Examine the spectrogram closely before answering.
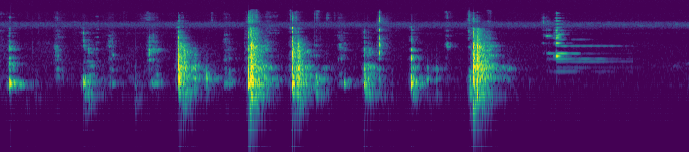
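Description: Hands kneading soft wheat-flour chapati dough in a stainless steel bowl: about ten knocks and presses of the dough against the steel, roughly two a second, stopping about five seconds in. A brief metallic ring follows.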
